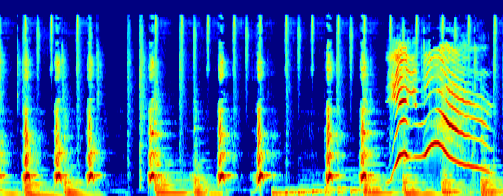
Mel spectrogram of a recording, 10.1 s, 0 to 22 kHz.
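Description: An 11-year-old English cream golden retriever barking: a string of single barks about half a second to a second apart, with a few short gaps. Near the end comes one long howl that rises and then falls, all over background music.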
